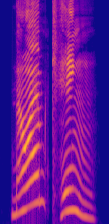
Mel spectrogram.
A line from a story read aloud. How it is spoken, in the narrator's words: the young boy cried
